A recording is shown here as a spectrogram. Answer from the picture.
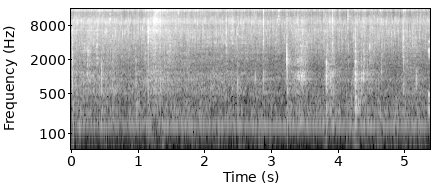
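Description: Mutton with onions and tomatoes sizzling in an aluminium pressure cooker while being stirred with a wooden spatula, with a few short scrapes against the pot. The meat is sautéing in the juices it has released, with no water added.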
